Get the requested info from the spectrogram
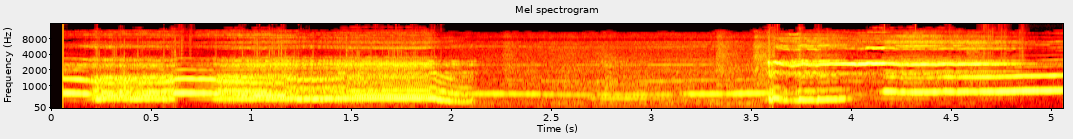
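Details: Loretta, a pet dog, howls along with a recording of herself playing on a computer; long sustained tonal howls with rich harmonics, falling at the ends, a second voice overlapping in places, brief quieter gap mid-clip.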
